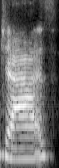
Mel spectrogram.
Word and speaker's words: Jas: it says hi I'm Jazz pronounced like jazz with two Z's I like writing about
